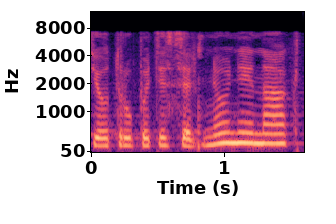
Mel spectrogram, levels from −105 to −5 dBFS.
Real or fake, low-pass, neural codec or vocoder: real; 7.2 kHz; none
